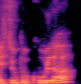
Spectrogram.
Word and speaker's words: Subucoola: it mean laughs uh it's pronounced in German we say zubukula uh pretty much what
